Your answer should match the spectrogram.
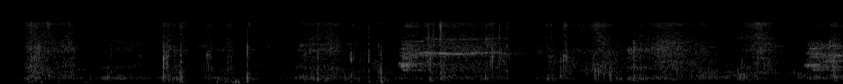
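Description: Faint footsteps on a dirt and gravel path, coming as short, irregular steps over a low outdoor background.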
